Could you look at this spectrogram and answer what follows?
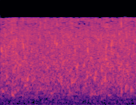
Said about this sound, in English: You can also do the sounds of running water.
